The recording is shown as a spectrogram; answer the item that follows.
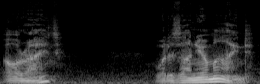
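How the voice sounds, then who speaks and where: A man playing an injured, earnest scholarly monk in a video game, speaking in a halting, expressive way. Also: low-pitched, slight background noise. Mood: thoughtful, wary. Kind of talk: dramatic video game dialogue.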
